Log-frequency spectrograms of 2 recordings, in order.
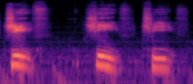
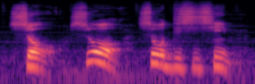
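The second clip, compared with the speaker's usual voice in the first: deliberate, very slow fake Russian accent. Trying out a voice for a game character out loud: put-on russian accent. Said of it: "why do I make him Russian".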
